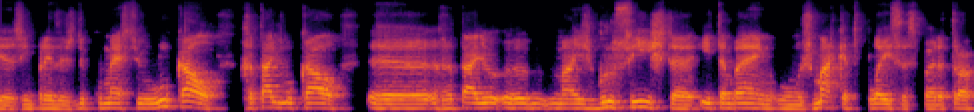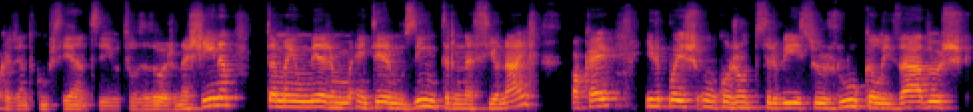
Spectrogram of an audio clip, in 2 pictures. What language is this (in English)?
Portuguese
